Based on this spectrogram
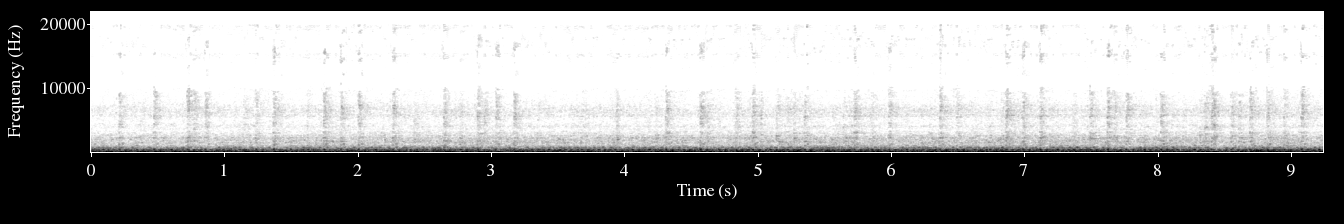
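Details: Cadillac 500 V8 after rebuild, startup and idle: deep, steady rumble with even beat and no knocks or ticks; healthy, smooth idle.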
